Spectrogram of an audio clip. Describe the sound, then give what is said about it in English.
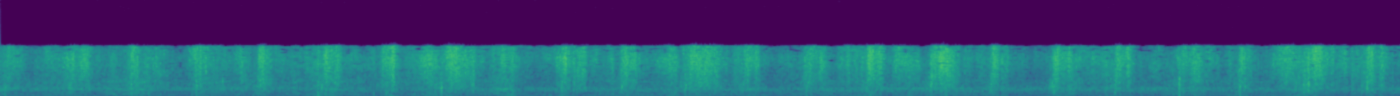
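Footsteps crunch down a steep slope in Epping Forest, a steady rhythm of many soft, even treads with a faint background hum. “Walking down a steep bit. I'm also quite near a road here. That's one of the interesting things about Epping Forest”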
